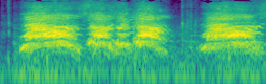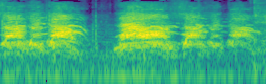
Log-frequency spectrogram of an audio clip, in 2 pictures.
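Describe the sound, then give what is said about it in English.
A large crowd of mostly female voices gathered outside the court in Avignon chants "Shame changes sides" in support of Gisèle Pelicot, repeating the same loud rhythmic phrase three times with brief pauses between each round. “That is the predominantly female crowd gathered outside the court in Avignon yesterday in support of Gisèle Pelicot.”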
